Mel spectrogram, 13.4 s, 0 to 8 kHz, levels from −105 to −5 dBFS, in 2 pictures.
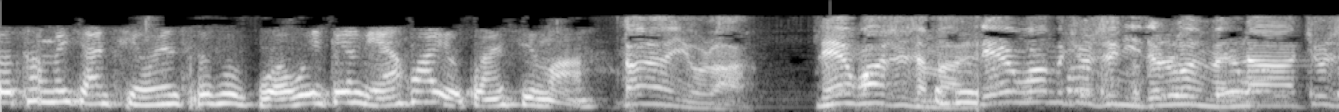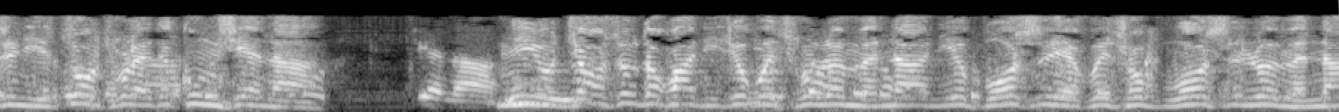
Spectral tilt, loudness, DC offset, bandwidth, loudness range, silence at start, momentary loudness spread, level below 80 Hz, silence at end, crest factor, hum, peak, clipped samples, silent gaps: -9 dB/octave; -17 LUFS; under 0.1%; 5.2 kHz; 3 LU; 0 s; 6 LU; -62 dBFS; 0 s; 18 dB; none; 0 dBFS; under 0.1%; none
